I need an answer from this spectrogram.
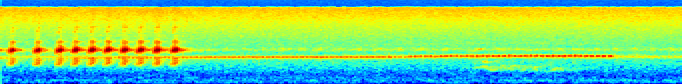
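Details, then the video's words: Tree frogs calling by a pond on an April night in north-east Italy: a quick run of about nine loud, rasping pulses in just over a second. A steady, high, unbroken mole cricket trill carries on alone after the frogs stop. "singing tree frogs"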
